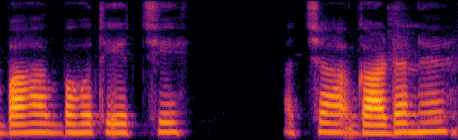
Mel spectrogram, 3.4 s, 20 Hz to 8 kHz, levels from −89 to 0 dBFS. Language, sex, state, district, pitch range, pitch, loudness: Hindi, female, Chhattisgarh, Bastar, 185-200 Hz, 190 Hz, -19 LUFS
